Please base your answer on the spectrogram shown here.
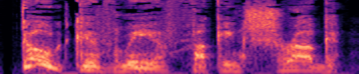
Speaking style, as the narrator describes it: he snarled

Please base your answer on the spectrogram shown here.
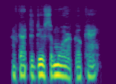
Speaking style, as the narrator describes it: whispered

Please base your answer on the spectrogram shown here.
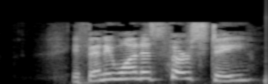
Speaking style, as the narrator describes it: my father shouted

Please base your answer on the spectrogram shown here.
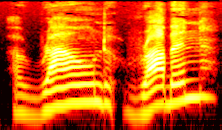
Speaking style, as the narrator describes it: he exclaimed

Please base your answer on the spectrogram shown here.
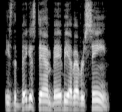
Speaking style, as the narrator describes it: he shouted into the bunker

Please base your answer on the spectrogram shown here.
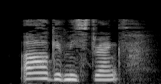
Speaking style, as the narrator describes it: sighed Elizabeth

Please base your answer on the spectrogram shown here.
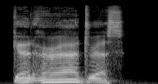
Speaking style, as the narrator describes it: Dundee growled

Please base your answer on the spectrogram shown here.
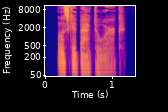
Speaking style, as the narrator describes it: she murmurs

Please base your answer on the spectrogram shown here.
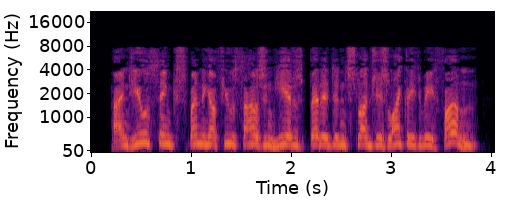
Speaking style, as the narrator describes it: shouted Sally

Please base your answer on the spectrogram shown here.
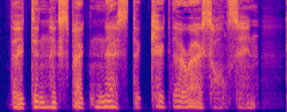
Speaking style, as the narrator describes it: Gus muttered

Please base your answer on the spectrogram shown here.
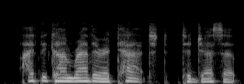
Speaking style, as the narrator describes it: Lysistrata whispered to Coriolanus

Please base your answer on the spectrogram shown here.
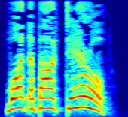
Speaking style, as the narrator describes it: I kept shouting

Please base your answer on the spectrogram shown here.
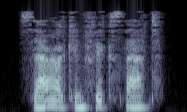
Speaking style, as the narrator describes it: he murmurs

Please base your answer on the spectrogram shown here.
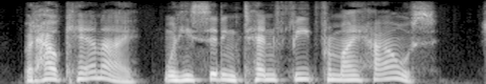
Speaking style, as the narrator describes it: she cried

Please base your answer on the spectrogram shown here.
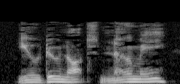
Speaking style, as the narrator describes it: said she

